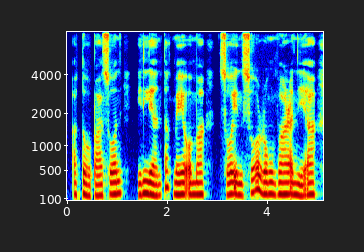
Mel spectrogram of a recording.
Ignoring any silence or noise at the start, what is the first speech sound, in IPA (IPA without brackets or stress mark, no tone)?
ʔ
